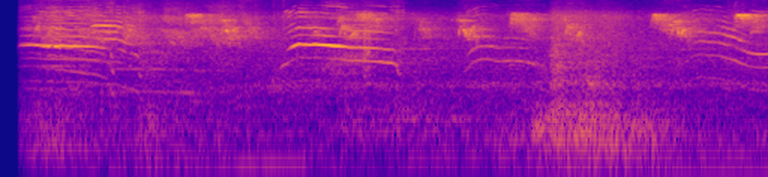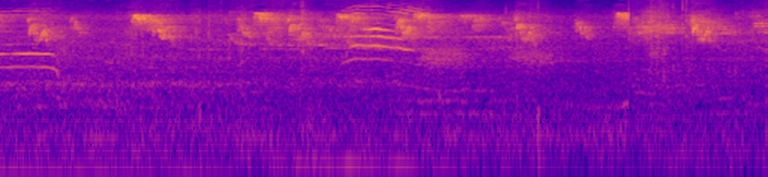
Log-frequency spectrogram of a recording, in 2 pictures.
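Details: Homeless hungry mother cat with five kittens, crying loudly for food: repeated plaintive meows with falling then rising pitch, several close together, plus a burst of low rumbling noise midway.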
